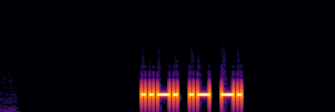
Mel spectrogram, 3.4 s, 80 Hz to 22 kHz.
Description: Morse code, heard as a keyed tone, about 30 wpm, 700 Hz. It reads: FAN
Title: Three Letter Words - 30wpm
